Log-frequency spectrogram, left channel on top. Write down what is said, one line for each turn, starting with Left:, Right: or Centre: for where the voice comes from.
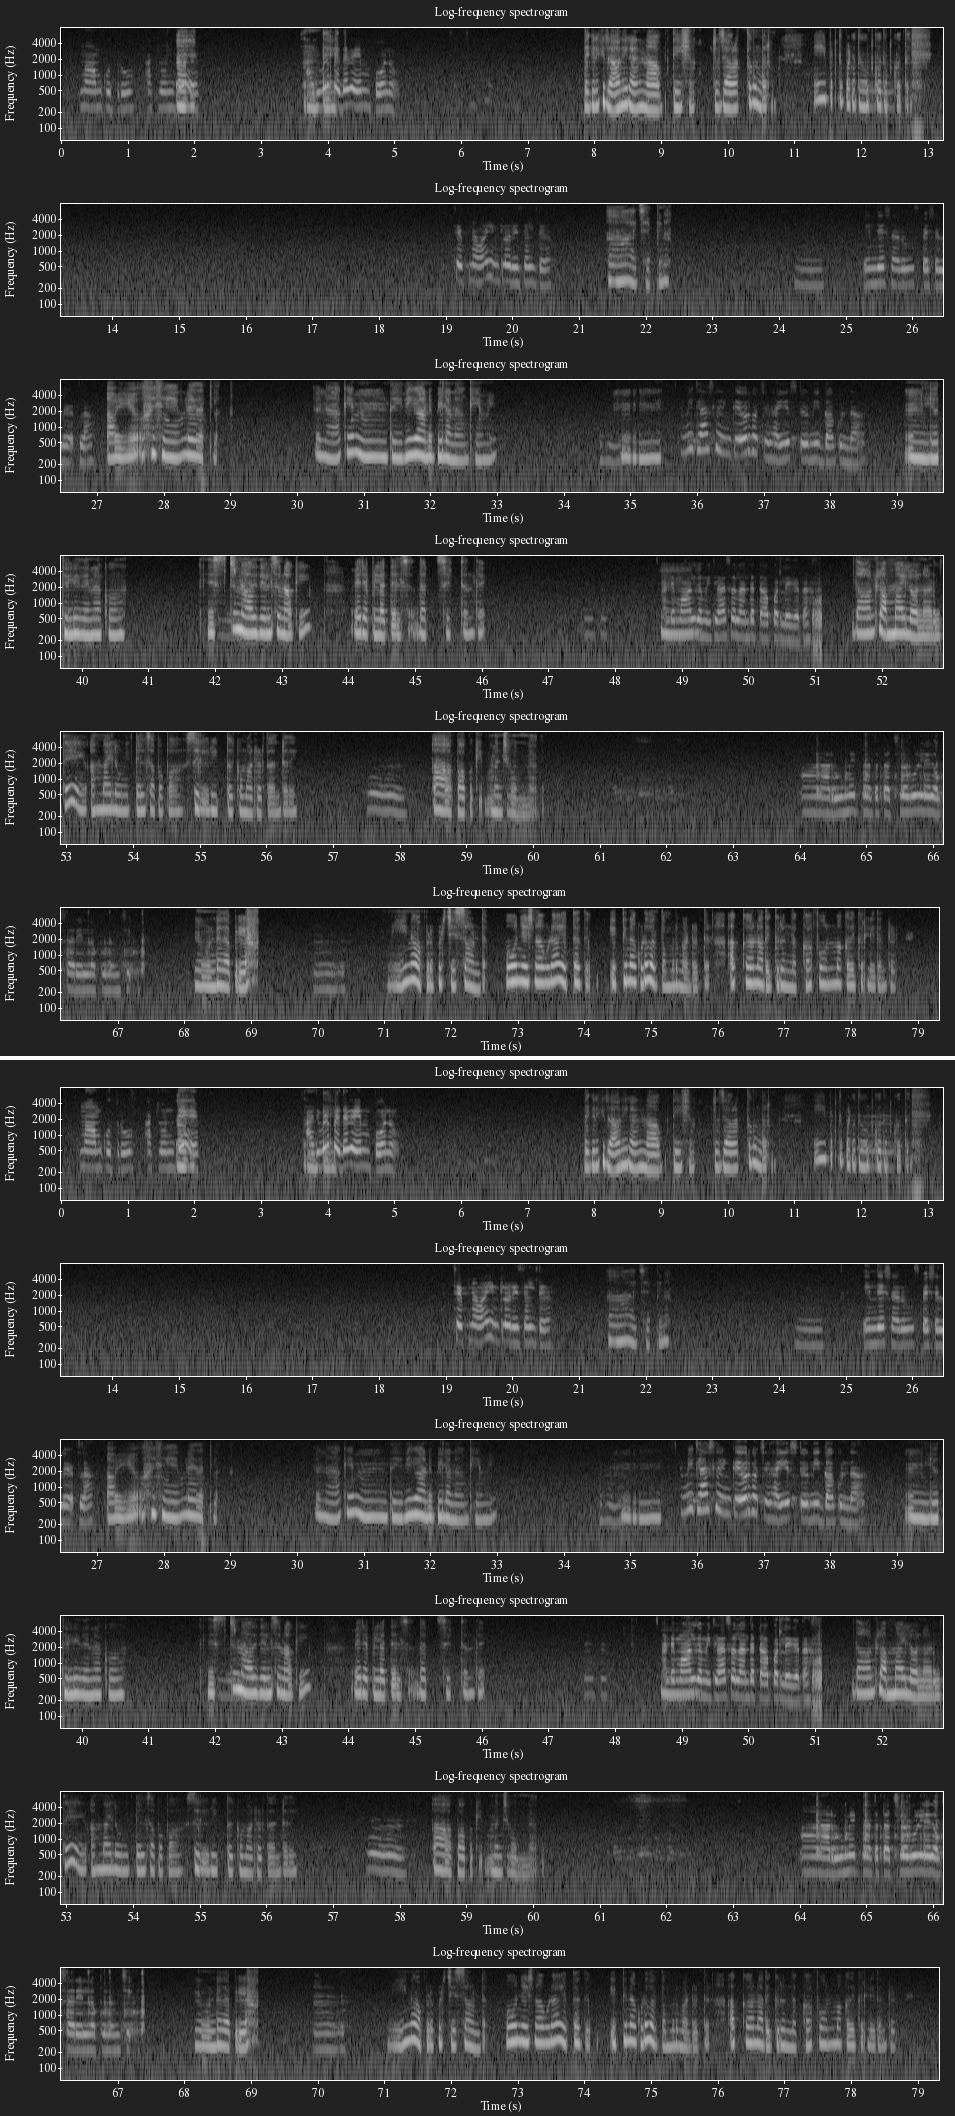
Right: మామ కూతురు అట్లుంటే
Left: ఆ అంతేలే
Right: అది కూడా పెద్దగా ఏం పోను
Left: నా దగ్గరికి రానిరని నా ఉద్దేశం జాగ్రత్త త్తగ ఉండారు ఎ పట్టుకో పడిపోతావు
Right: మ్మ్
Left: తట్టుకో తట్టుకో
Right: చెప్పినవా ఇంట్లో రిజల్ట్
Left: అ చెప్పిన
Right: హుమ్ ఏం చేసినారు స్పెషల్ అట్లా
Left: అయ్యో ఏం లేదు అట్లా నా కేం అంత ఇదిగా అనిపిల నాకేమి
Right: హుమ్
Left: హ్మ్ హ్మ్.
Right: మీ క్లాస్ లో ఇం ఇంకా ఎవరికి వచ్చింది హైయెస్ట్ నీకు కాకుండా
Left: హుమ్ తెలిదే నాకు ఫస్ట్
Right: మ్మ్
Left: నాది తెలుసు నాకి వేరే పిల్లది తెలుసు దట్స్ ఇట్ తంతే
Right: హ
Left: హ్మ్
Right: అంటే మాములుగా మీ క్లాస్ వాల్ల అంతా టాపర్లే కదా
Left: దాంట్లో అమ్మాయిలోని అడిగితే అమ్మాయిలు నీకు తెలుసా పాప సెల్వ ఊకే మాట్లాడుతుంటది
Right: ఉమ్
Left: ఆ ఆ పాప కి మంచిగా ఉంది
Right: స ద ఆ నా రూమ్మేట్ నాతో టచ్ లో కూడా లేదు ఒకసారి ఎళ్ళినప్పుడు నుంచి
Left: ఉండదా పిల్ల
Right: ఉమ్
Left: నేను అప్పుడు ఇప్పుడు చేస్తా ఉంటాం ఫోన్ చేసినా కూడా ఎత్తద్దు ఎత్తినా కూడా వాళ్ళు తమ్ముడు మాట్లాడు అక్క నా దగ్గర ఉందక్క ఫోన్ మాక్క దగ్గర లేదంటాడు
